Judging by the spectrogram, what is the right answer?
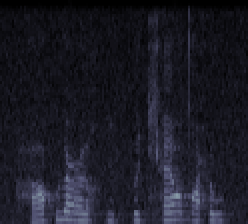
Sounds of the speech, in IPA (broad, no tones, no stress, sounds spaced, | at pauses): h ɑ p ɯ ʕ ø χ k i pː ø t͡ɕʰ æ tˤ ø ħ u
